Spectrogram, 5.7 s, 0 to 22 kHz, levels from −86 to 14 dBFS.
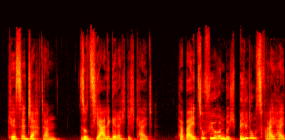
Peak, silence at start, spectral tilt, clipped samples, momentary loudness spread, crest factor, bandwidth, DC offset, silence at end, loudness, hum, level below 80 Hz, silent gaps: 0 dBFS; 0.15 s; -3 dB/octave; under 0.1%; 12 LU; 18 dB; 18 kHz; under 0.1%; 0 s; -18 LUFS; none; -74 dBFS; none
